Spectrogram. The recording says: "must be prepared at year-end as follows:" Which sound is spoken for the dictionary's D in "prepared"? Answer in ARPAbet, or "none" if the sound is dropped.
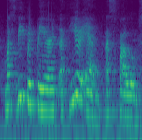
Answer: D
